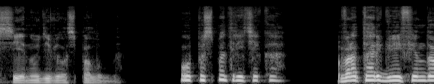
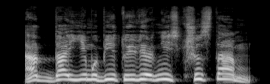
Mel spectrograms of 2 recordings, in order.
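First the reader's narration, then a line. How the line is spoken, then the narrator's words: Yelling. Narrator (Russian): завопил Гарри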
